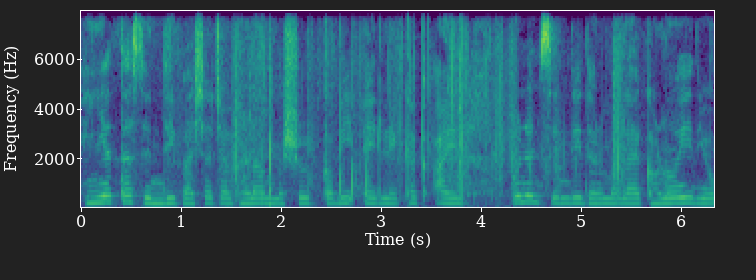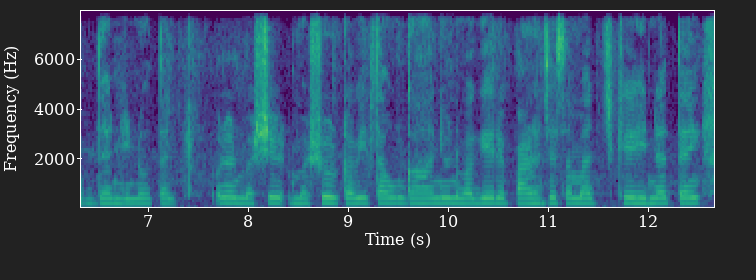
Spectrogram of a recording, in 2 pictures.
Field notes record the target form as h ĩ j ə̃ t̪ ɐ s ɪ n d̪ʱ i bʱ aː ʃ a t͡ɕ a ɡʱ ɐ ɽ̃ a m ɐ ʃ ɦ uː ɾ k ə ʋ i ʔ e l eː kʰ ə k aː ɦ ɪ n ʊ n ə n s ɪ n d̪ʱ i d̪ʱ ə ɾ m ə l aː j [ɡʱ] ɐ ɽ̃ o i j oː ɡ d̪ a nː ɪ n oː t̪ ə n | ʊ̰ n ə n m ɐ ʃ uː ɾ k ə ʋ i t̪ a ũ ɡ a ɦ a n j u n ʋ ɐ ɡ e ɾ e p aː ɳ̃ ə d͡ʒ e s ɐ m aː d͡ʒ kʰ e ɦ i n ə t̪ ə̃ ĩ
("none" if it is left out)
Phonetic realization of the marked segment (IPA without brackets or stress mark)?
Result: ɡʱ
